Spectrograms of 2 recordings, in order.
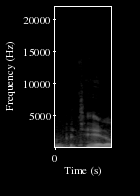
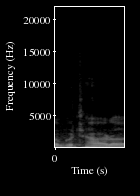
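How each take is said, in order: First: "potato," with a long A, po-TAY-to. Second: "potato." with a broad A, po-TAH-to. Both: Shown as a demonstration. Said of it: "Everyone says the same words a little bit differently".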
